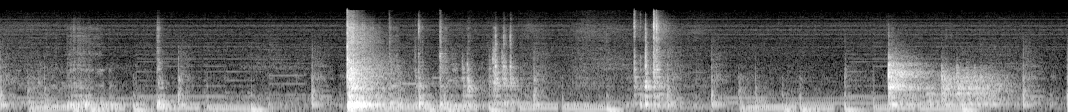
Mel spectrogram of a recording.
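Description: A few sharp metallic clicks and knocks from a small screwdriver prying the circlip off a steel release-lever axle inside an aluminium pannier case. The loudest comes about two and a half seconds in and rings briefly. Background music runs underneath.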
